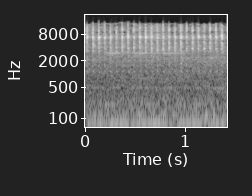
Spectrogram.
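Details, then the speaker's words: Sullair 260 compressor with 194 operating hours, brought in for not starting and a starter solenoid that burned out three times, with air filters heavily clogged: quick even ticking about a dozen per second over a low hum at key-on; electric fuel pump running. "cuando activamos escuchamos de inmediato que está funcionando la bomba de combustible"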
